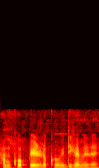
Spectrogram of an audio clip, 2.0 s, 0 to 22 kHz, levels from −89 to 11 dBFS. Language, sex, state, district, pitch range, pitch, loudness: Hindi, male, Arunachal Pradesh, Lower Dibang Valley, 110-115 Hz, 110 Hz, -21 LUFS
